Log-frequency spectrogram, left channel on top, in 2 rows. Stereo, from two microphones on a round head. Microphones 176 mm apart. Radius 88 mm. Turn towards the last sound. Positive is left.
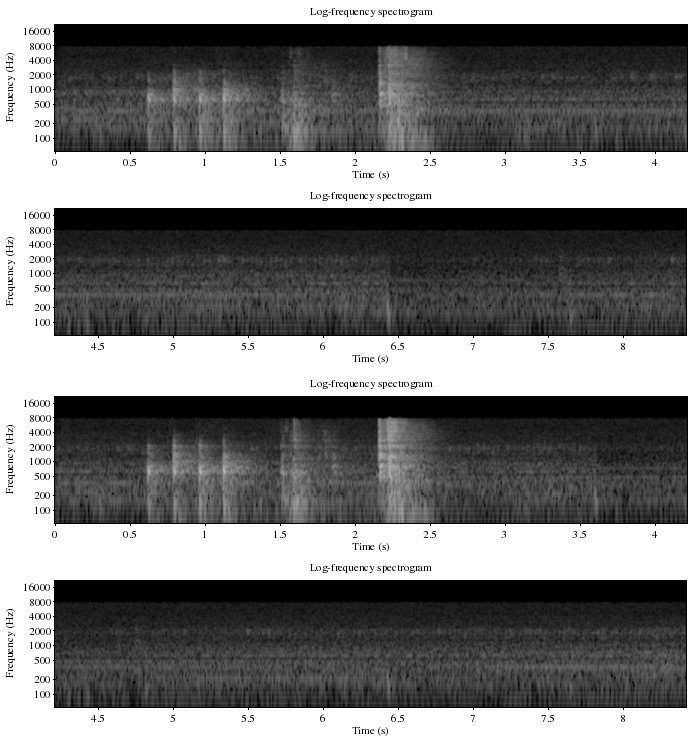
turn(degrees=-65)  # may be behind; listen again after turning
